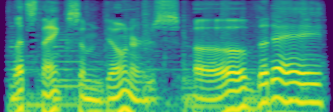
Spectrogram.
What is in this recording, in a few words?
saying let's thank some donors of day sing songy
